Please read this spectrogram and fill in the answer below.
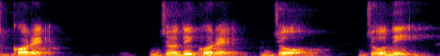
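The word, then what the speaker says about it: যদি: Jadi kore, jo, jodi. It's not yadi, jodi.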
